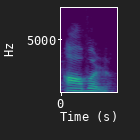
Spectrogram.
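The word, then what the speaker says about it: hour: एन आवर। आवर में H silent है।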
